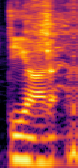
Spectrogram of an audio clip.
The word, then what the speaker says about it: Deonna: I said Donna, but I forgot the E.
